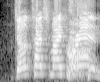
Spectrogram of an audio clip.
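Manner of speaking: shrill, very high, stretched-out, drawn-out yell. Voicing a character firing a spell at a grappler: yelling in character. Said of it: "she's gonna yell".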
